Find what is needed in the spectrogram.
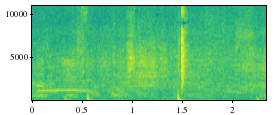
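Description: A voice calls out briefly at the start, followed by a few dull thumps, the sharpest about one and a half seconds in, over steady outdoor background noise.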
